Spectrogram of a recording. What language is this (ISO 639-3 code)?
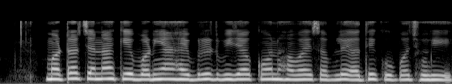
hne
